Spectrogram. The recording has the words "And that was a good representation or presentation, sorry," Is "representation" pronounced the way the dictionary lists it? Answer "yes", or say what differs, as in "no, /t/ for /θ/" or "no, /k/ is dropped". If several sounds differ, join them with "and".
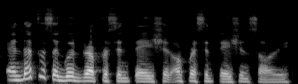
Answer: no, /s/ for /z/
